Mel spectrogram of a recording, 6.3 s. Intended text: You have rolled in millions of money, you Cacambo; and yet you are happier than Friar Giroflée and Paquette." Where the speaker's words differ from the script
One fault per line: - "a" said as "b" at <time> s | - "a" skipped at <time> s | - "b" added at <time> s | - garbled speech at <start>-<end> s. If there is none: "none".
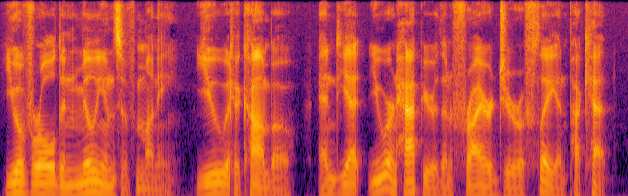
none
